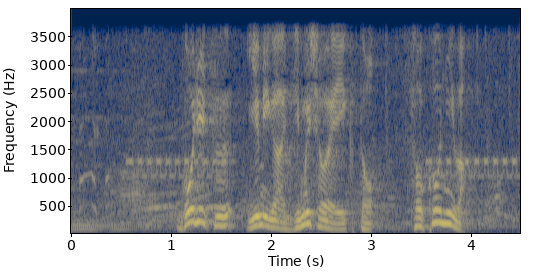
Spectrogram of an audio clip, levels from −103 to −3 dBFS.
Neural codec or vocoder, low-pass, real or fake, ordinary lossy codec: none; 3.6 kHz; real; none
